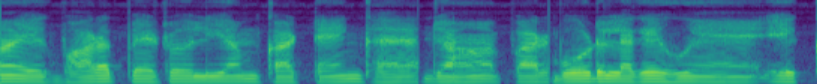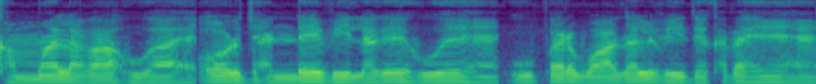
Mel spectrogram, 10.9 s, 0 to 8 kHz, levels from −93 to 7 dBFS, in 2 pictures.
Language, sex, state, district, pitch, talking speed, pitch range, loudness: Hindi, male, Bihar, Purnia, 100 Hz, 165 wpm, 95-105 Hz, -18 LUFS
